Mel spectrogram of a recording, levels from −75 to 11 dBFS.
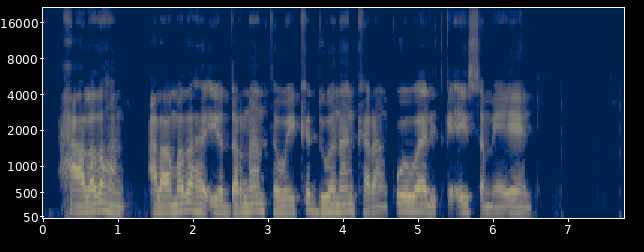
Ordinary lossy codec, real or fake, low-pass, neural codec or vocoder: none; fake; none; vocoder, 44.1 kHz, 128 mel bands, Pupu-Vocoder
